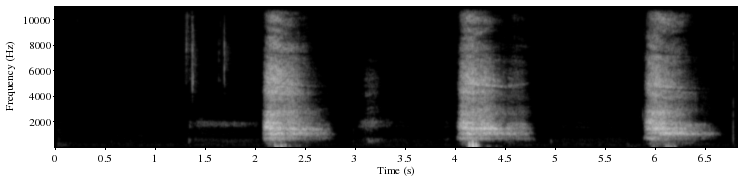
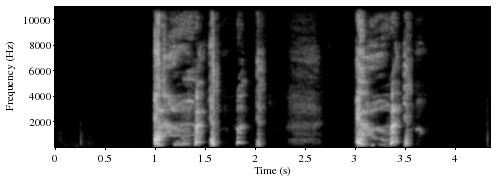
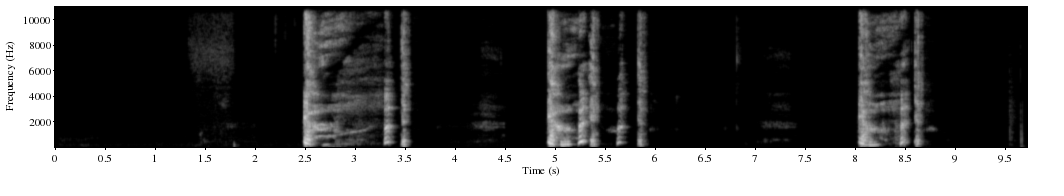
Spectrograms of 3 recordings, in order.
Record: {
  "exhalation_length": "6.8 s",
  "exhalation_amplitude": 18420,
  "exhalation_signal_mean_std_ratio": 0.39,
  "cough_length": "4.4 s",
  "cough_amplitude": 29579,
  "cough_signal_mean_std_ratio": 0.35,
  "three_cough_length": "9.7 s",
  "three_cough_amplitude": 32172,
  "three_cough_signal_mean_std_ratio": 0.26,
  "survey_phase": "beta (2021-08-13 to 2022-03-07)",
  "age": "18-44",
  "gender": "Female",
  "wearing_mask": "No",
  "symptom_cough_any": true,
  "symptom_runny_or_blocked_nose": true,
  "symptom_onset": "4 days",
  "smoker_status": "Ex-smoker",
  "respiratory_condition_asthma": false,
  "respiratory_condition_other": false,
  "recruitment_source": "Test and Trace",
  "submission_delay": "1 day",
  "covid_test_result": "Positive",
  "covid_test_method": "RT-qPCR",
  "covid_ct_value": 27.0,
  "covid_ct_gene": "N gene",
  "covid_ct_mean": 27.1,
  "covid_viral_load": "1300 copies/ml",
  "covid_viral_load_category": "Minimal viral load (< 10K copies/ml)"
}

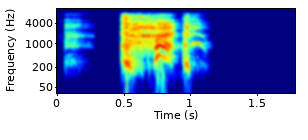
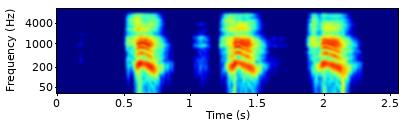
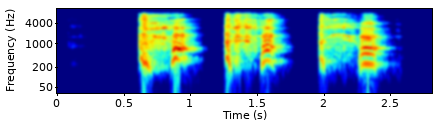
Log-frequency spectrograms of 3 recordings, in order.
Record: {
  "cough_length": "1.8 s",
  "cough_amplitude": 31133,
  "cough_signal_mean_std_ratio": 0.42,
  "exhalation_length": "2.6 s",
  "exhalation_amplitude": 28444,
  "exhalation_signal_mean_std_ratio": 0.36,
  "three_cough_length": "2.8 s",
  "three_cough_amplitude": 28656,
  "three_cough_signal_mean_std_ratio": 0.47,
  "survey_phase": "beta (2021-08-13 to 2022-03-07)",
  "age": "45-64",
  "gender": "Female",
  "wearing_mask": "No",
  "symptom_none": true,
  "smoker_status": "Ex-smoker",
  "respiratory_condition_asthma": true,
  "respiratory_condition_other": false,
  "recruitment_source": "Test and Trace",
  "submission_delay": "1 day",
  "covid_test_result": "Negative",
  "covid_test_method": "RT-qPCR"
}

